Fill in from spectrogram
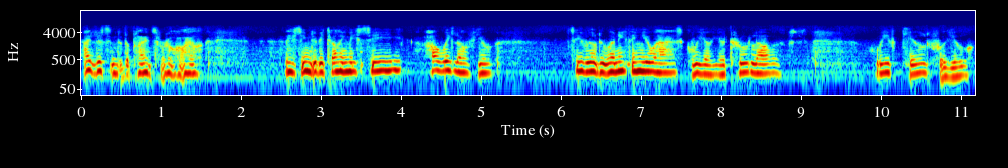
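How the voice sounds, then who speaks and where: A woman's voice: on the low side, moderate pace, darkish tone, natural voice. Woman playing an intense, obsessive young housewife, muffled old radio. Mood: dark, obsessive. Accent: American. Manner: intense, dramatic, breathy emphasis. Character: fragile, obsessive housewife confessing her killer plants' deed. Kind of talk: classic American radio drama acting. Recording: dull, noisy old radio recording.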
